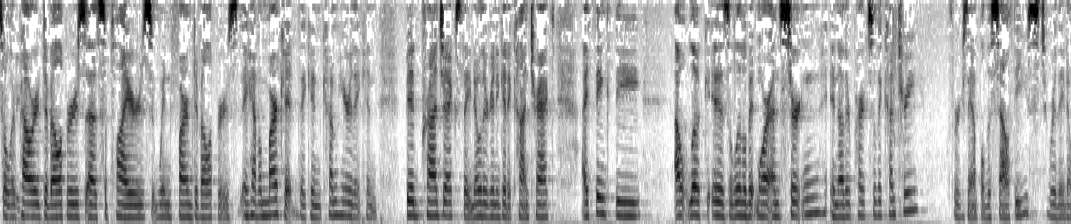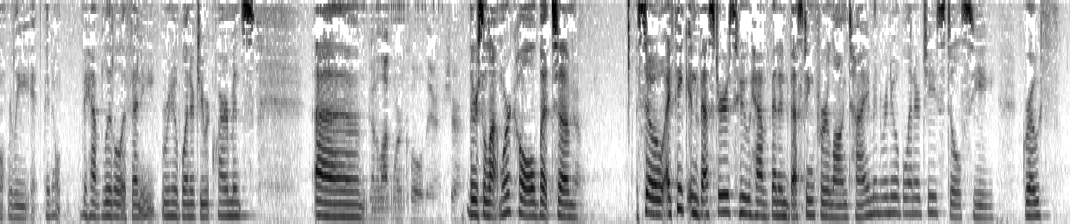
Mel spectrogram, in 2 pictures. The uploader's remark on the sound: This program was recorded in front of a live audience at The Commonwealth Club in San Francisco on February 3, 2012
